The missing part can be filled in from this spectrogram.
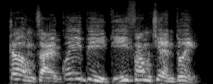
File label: advisor notification evade hostile fleet, chinese; Stellaris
